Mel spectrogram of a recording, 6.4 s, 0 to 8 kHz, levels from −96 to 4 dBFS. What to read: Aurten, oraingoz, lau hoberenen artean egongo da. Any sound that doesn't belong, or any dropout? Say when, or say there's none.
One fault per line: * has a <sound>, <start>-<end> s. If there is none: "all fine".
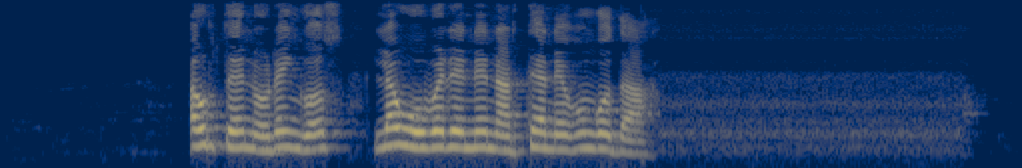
all fine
